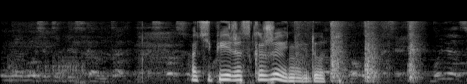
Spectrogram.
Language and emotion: Russian, neutral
